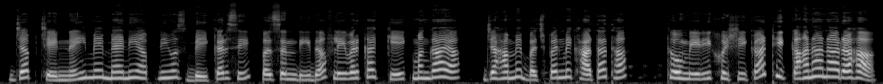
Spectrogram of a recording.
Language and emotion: Hindi, happy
